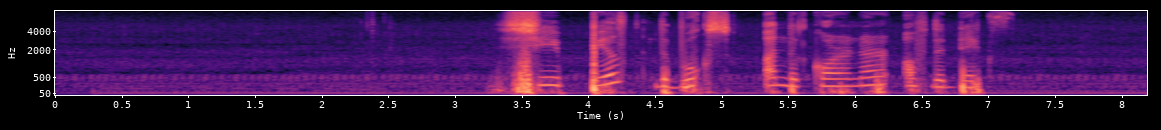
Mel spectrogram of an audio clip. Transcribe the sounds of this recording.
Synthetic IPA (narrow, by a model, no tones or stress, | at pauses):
ʃibiltdəbuks | ʔɔ̃nd̪əkɔɹnəɹʔɔfd̪ədɛks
